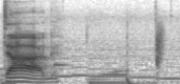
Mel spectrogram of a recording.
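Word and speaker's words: דג: Next up is dag.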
